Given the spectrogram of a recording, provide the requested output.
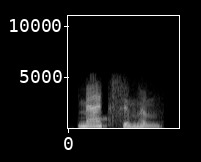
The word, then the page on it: maximum: Indian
